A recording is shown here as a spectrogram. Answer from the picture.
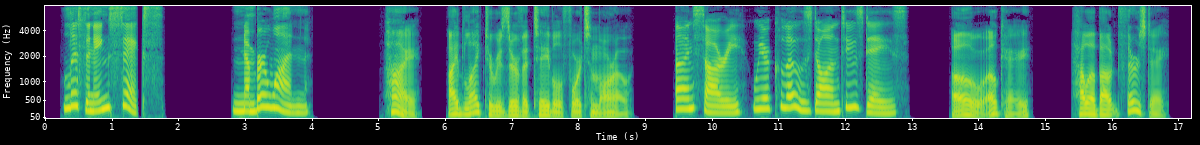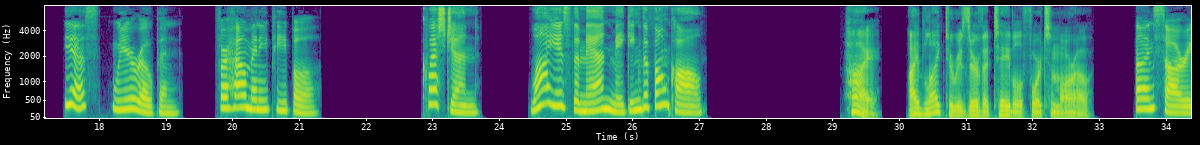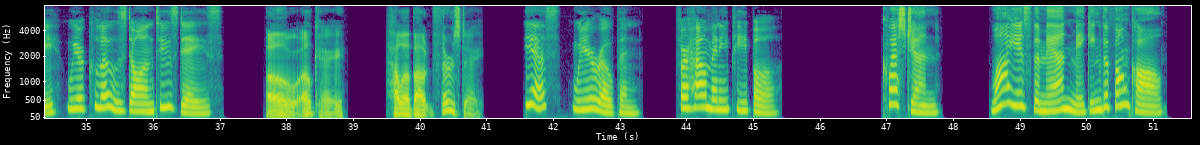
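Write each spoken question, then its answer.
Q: Why is the man making the phone call?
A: To reserve a table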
